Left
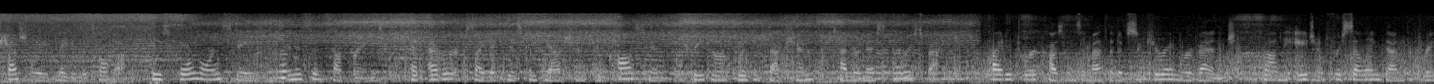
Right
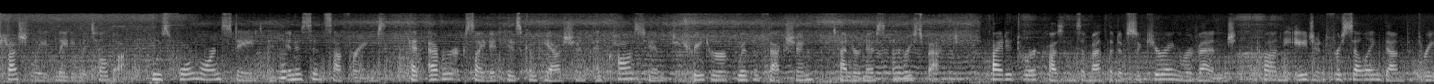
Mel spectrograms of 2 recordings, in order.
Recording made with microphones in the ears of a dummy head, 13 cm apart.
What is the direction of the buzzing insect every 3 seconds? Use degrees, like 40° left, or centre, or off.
10° left, 20° left, centre, 20° right, 30° right.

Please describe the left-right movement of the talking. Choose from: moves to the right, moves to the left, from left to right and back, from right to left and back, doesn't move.
doesn't move.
